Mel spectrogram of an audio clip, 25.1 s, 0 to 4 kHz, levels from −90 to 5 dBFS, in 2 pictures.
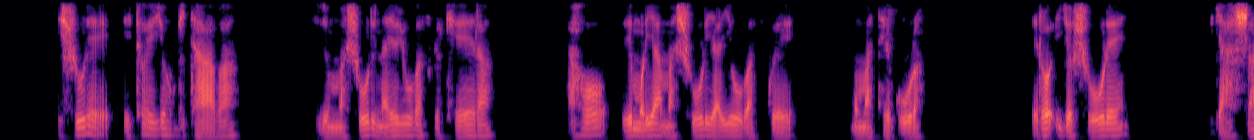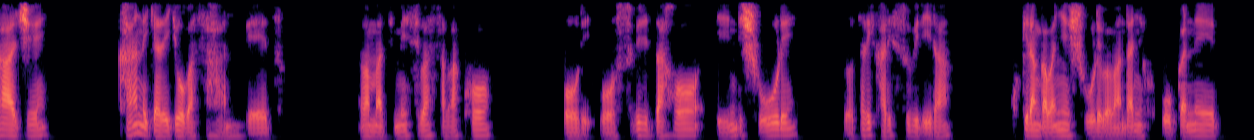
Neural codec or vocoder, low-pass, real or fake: none; 3.6 kHz; real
